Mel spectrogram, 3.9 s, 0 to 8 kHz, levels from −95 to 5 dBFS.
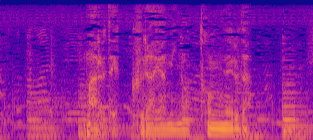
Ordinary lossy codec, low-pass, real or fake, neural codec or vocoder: AAC, 48 kbps; 7.2 kHz; real; none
